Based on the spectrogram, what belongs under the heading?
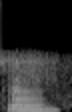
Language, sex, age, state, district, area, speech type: Assamese, female, 45-60, Assam, Dibrugarh, rural, conversation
